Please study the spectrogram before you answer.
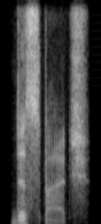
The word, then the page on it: dispatch: British English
